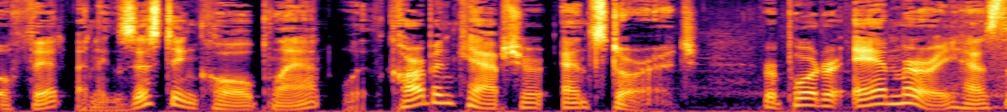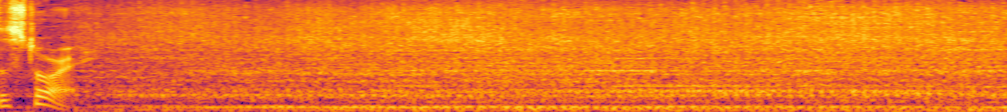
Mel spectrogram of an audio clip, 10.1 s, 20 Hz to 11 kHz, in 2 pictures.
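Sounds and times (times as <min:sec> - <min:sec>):
speech: 0:00.0 - 0:05.9
heavy diesel trucks hauling coal at a power plant: 0:03.3 - 0:10.0.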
